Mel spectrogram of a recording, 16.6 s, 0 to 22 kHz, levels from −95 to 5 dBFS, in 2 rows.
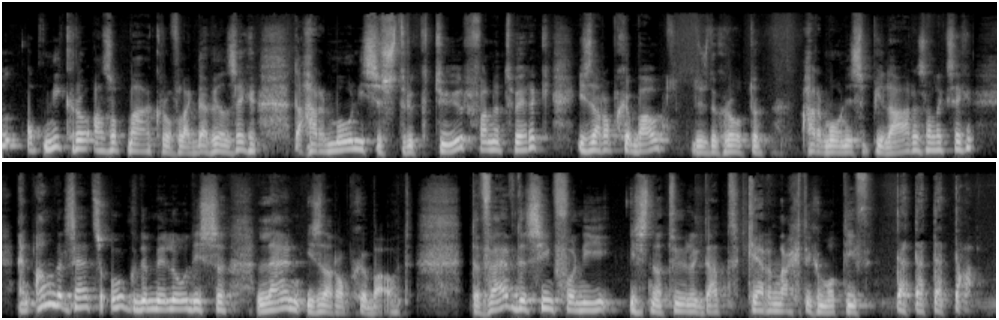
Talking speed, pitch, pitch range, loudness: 160 wpm, 150 Hz, 120-170 Hz, -24 LUFS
